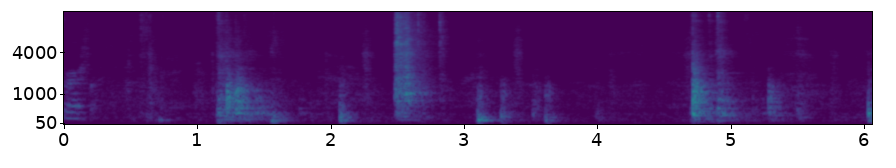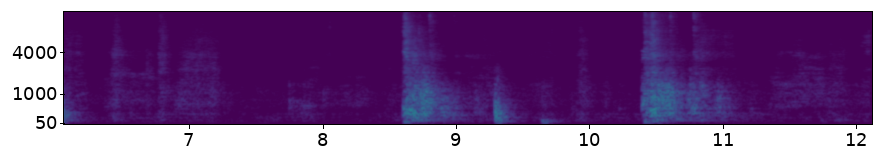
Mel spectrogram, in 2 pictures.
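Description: A small ball knocking against an over-the-door mini basketball hoop and the door it hangs on: a series of separate thumps and rattles one to two seconds apart.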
